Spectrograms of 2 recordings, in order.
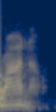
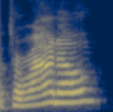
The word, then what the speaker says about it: Toronto: You don't pronounce the T at the end. Oh, you don't? Toronto.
